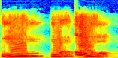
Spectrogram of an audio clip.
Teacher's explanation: ओ और औ का उच्चारण स्थान है वो कंठ और ओष्ठ से होता है, इसलिए इन्हें कंठोष्ठ वर्ण कहा जाता है।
